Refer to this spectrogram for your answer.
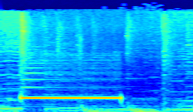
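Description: A telephone call being dialed: one steady, mid-pitched ringing tone holds for about a second and then cuts off, over a quiet background music bed with no talking.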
